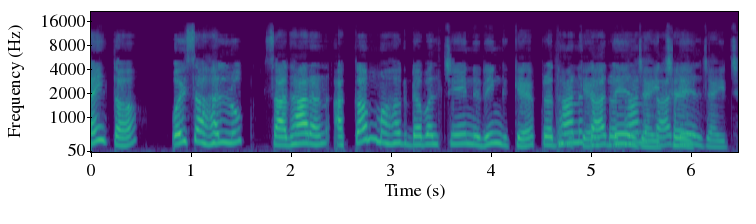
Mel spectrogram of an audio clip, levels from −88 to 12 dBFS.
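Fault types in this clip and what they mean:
HE-AAC compression: the speech's treble, up to about 14.9 kHz, sounds copied up from lower bands, with gritty, lispy s sounds, likely from a low-bitrate encode near 24 kbps.
Doubled audio track: from 4.67 s to the end, a second copy about 5 dB down trails by roughly 0.7 s, dry and abrupt, likely a duplicated path.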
